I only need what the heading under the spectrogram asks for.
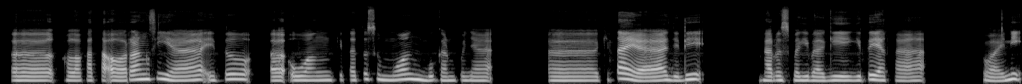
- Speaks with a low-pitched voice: No, high, 190 Hz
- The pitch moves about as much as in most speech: No, narrow, 2.2 semitones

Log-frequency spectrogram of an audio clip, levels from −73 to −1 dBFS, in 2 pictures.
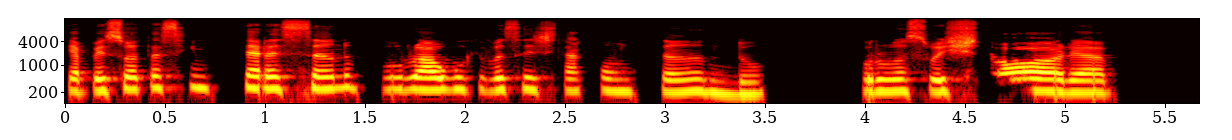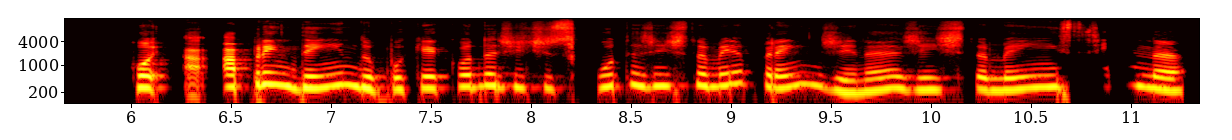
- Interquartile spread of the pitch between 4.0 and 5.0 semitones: No, average, 3.5 semitones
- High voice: Yes, high, 240 Hz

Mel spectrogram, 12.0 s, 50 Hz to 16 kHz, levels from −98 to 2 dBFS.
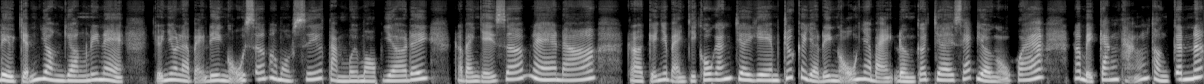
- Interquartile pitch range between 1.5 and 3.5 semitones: No, average, 4.7 semitones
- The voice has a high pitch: Yes, high, 235 Hz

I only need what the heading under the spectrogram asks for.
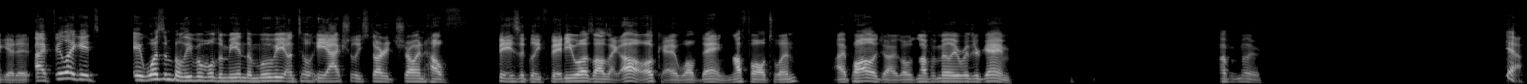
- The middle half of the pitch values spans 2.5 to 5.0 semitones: Yes, average, 3.9 semitones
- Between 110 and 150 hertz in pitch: Yes, medium, 140 Hz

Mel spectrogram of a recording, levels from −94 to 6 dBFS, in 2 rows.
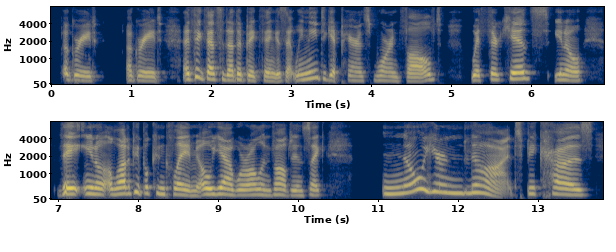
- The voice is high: Yes, high, 210 Hz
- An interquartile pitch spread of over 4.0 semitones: Yes, average, 4.7 semitones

